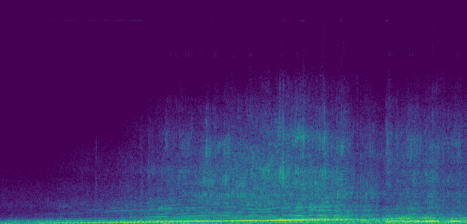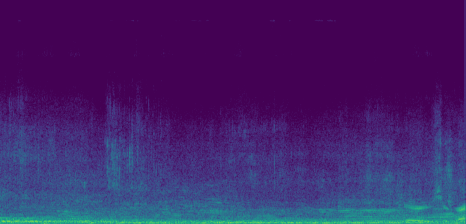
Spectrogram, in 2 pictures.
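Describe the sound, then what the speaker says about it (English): GT race cars on the track at Sebring, a pack roaring past one after another; loud, overlapping engine snarls swell and fade with a rising pitch as the field goes by, and there is no talk. "We are getting ready to have the last race of the day, which is the GT cars."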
